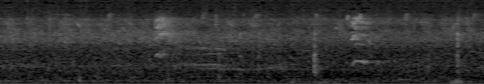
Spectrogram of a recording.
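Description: Near silence: faint steady outdoor background with a few faint, brief bird chirps, about two seconds in and again a little past four seconds.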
